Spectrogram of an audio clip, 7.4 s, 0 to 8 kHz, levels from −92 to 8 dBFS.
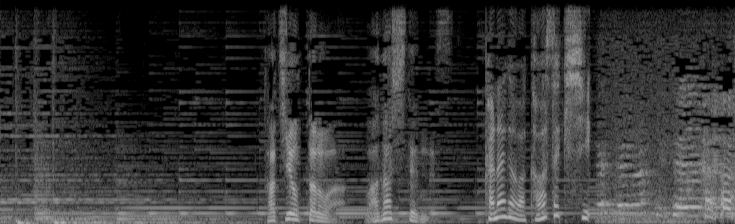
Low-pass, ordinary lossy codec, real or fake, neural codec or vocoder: none; none; real; none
